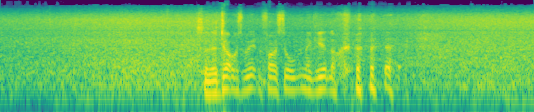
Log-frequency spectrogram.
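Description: River water rushing past stones along the bank, a steady broadband hiss throughout, briefly overlaid by someone speaking close by.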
